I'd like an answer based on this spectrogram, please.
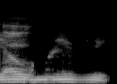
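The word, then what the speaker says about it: يَوْمَئِذٍ: ইয়াউমাইযিন। বলেন ইয়াউমা ই। ইয়াউমাই ইয়াউমাইযিন। ইয়াউমাই ইয়াউমাইযিন হ্যাঁ, আপনারা বানানটা মিলিয়ে নেবেন ঠিক হচ্ছে কিনা, ঠিক আছে?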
